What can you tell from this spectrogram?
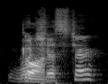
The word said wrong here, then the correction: Worcestershire: You missed off the last five letters. – Well, okay. Oh, Rochester. Rochester. I don't know how to pronounce that. – It's Worcestershire. – Worcestershire? – Worcestershire. Okay.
